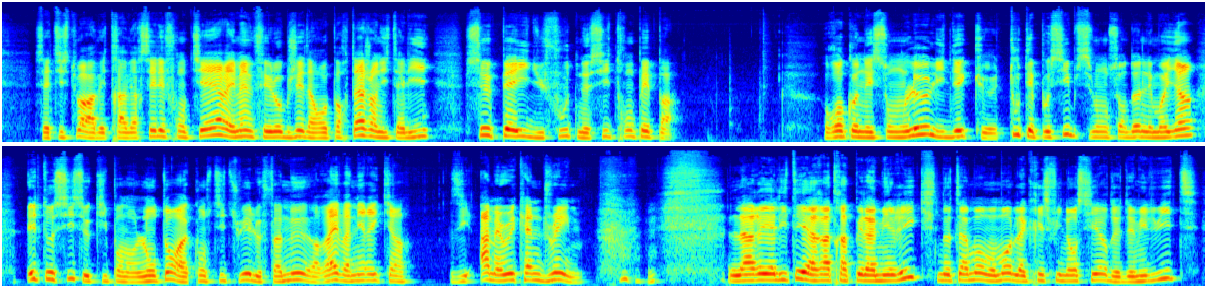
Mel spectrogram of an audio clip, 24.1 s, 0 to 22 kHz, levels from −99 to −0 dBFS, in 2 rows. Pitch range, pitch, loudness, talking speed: 150-185 Hz, 165 Hz, -22 LUFS, 155 wpm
